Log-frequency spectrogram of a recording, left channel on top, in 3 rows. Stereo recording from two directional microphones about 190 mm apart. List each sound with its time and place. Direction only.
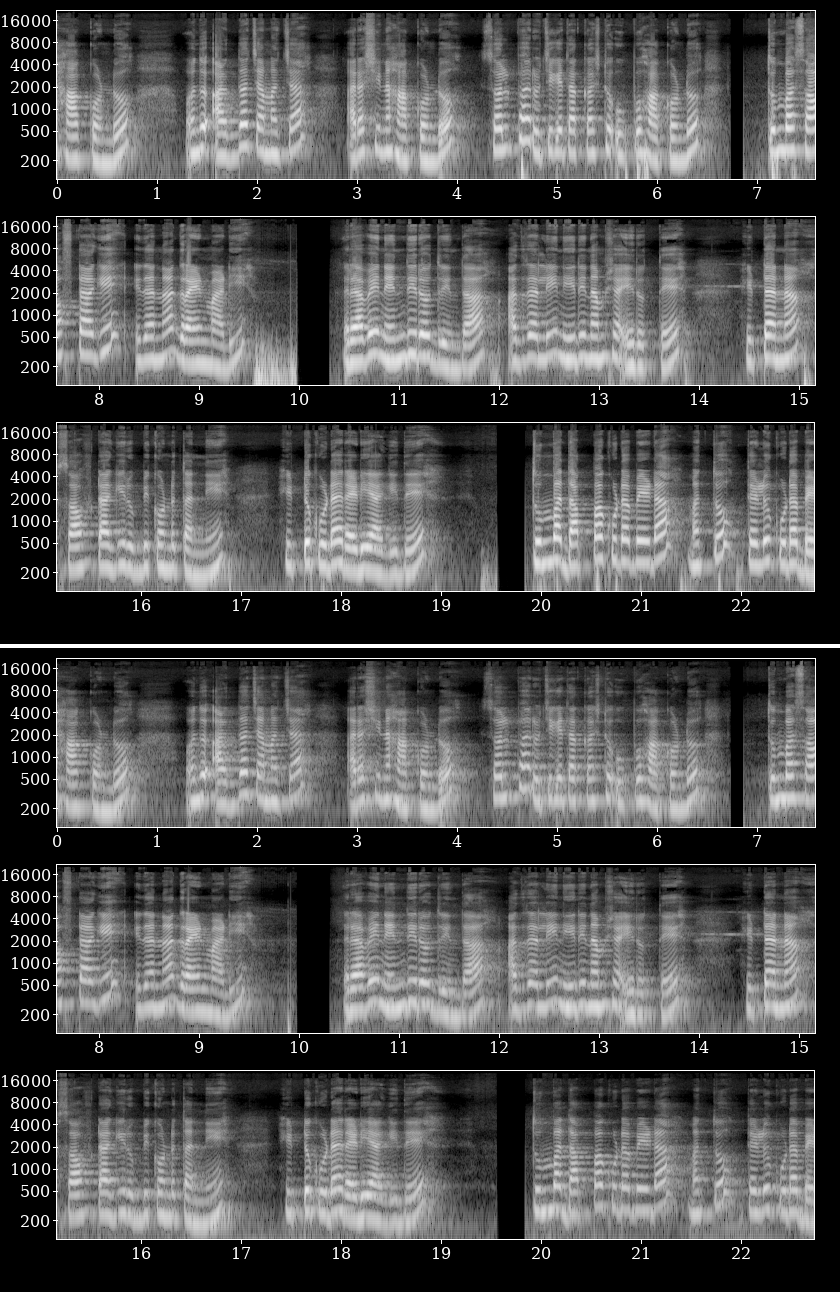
0.0 s a woman's voice: 35° left (ahead or behind)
